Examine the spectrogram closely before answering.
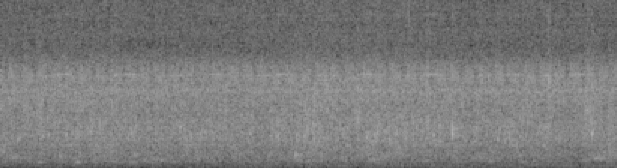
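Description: Steady rushing, water-like noise, even throughout.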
